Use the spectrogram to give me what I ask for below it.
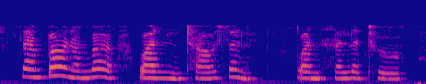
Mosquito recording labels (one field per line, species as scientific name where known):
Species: no mosquito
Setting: cup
